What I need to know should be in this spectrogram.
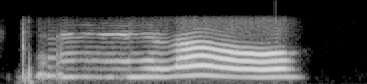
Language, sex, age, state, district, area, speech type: Santali, female, 45-60, Jharkhand, Pakur, rural, conversation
